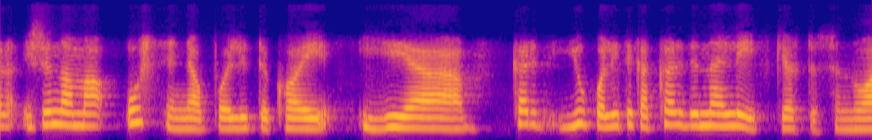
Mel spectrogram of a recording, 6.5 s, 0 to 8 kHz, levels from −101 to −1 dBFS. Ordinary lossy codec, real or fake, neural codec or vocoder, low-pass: MP3, 64 kbps; fake; codec, 24 kHz, 0.5 kbps, DualCodec; 7.2 kHz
